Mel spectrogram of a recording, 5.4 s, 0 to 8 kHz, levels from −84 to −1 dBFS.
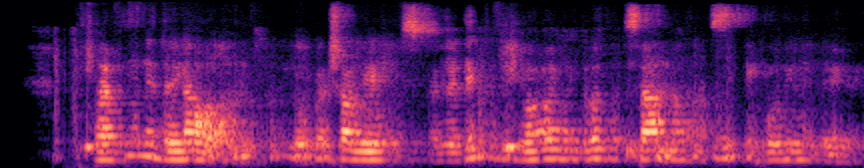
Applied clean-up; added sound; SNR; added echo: neural mask model DeepFilterNet 3.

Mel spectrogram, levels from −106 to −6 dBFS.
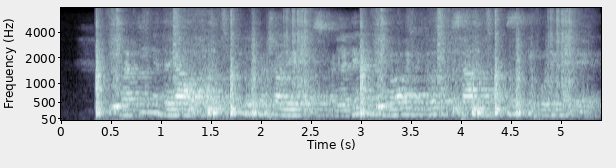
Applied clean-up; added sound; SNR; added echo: none; Squeak; 0 dB; reverberation time 1.1 s.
